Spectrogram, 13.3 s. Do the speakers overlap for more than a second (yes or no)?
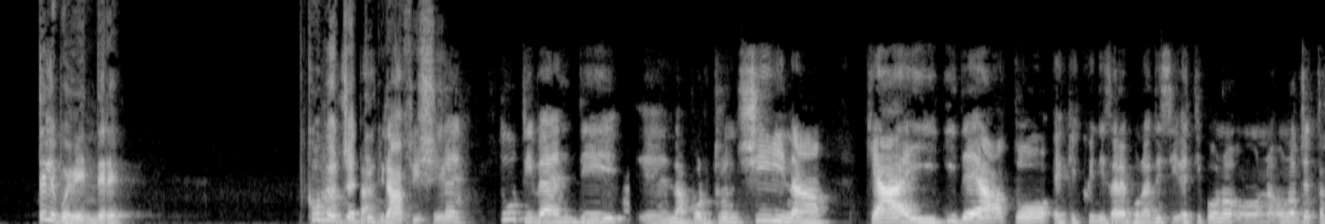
yes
